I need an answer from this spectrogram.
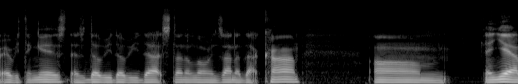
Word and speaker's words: Lorenzana: so everything on social media is a stunner lorenzana that's st you and na lor enz a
